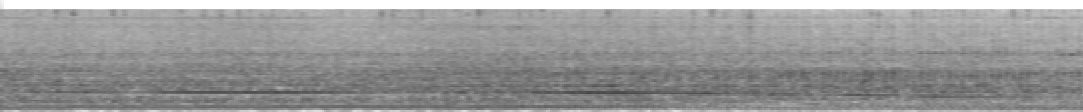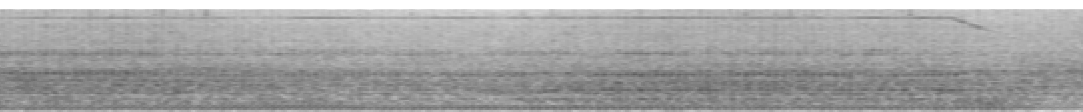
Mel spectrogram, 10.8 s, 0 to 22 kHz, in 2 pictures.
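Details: Saab 9-3 Aero at idle: faint high whistle gliding down in pitch over steady rumble; whining noise, owner suspects turbo.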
